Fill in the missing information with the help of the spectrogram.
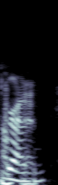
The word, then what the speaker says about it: Grodin: That is an insane way to pronounce Charles Grodin's name, and you have to keep that in the cup. It's Charles Grodin.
